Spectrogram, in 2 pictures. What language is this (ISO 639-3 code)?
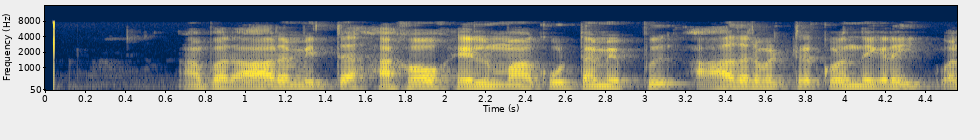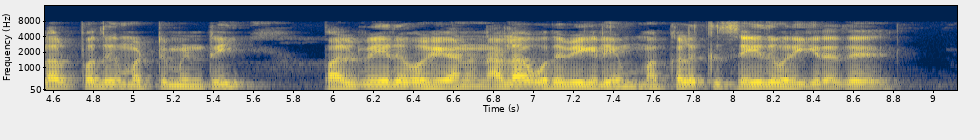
tam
